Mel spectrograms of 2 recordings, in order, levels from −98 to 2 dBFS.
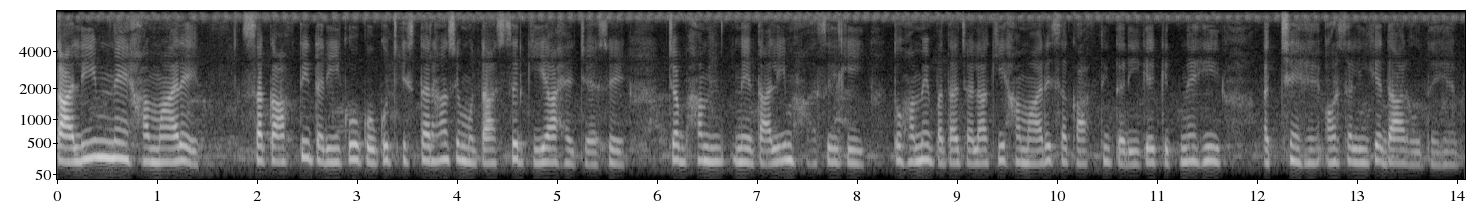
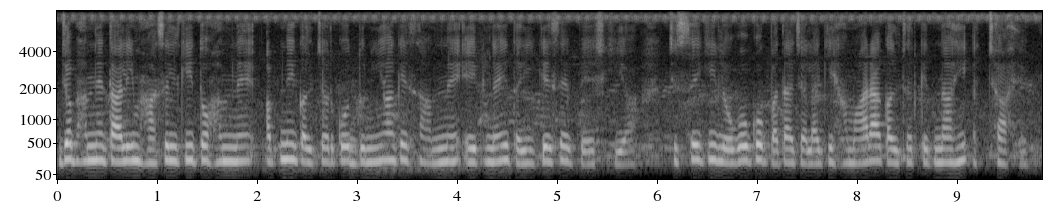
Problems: constant background noise, low volume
